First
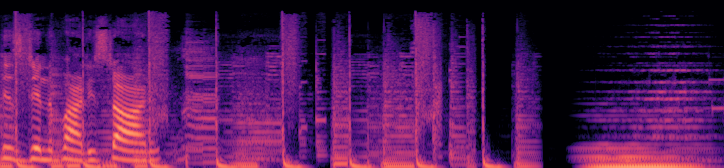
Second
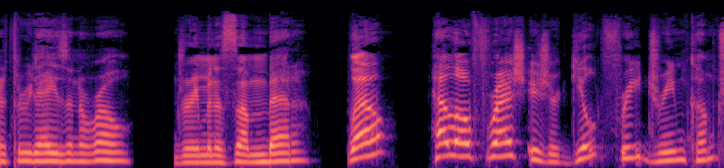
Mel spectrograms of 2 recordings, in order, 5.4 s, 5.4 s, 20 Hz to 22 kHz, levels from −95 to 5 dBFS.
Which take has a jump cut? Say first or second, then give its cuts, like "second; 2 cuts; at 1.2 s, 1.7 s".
first; 1 cut; at 4.1 s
